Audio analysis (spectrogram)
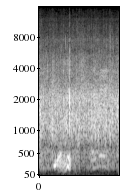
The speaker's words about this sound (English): Do y'all see how the claps are getting lower and lower and lower?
